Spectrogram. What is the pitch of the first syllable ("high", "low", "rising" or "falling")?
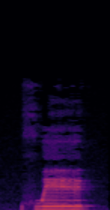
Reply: high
